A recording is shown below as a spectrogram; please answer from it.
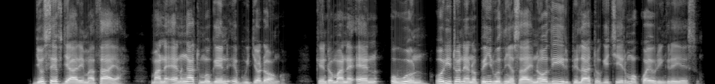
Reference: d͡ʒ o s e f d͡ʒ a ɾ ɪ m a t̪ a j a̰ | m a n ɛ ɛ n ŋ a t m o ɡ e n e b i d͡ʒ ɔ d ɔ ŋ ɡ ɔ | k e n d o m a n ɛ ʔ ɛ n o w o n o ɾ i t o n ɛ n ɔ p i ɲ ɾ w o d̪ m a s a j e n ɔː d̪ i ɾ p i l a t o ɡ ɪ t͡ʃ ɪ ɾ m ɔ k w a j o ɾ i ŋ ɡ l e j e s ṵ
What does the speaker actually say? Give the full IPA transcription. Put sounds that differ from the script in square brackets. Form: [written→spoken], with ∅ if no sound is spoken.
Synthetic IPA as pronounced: d͡ʒ o s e f d͡ʒ a ɾ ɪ m a t̪ a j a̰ | m a n ɛ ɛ n ŋ a t m o ɡ e n e b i d͡ʒ ɔ d ɔ ŋ ɡ ɔ | k e n d o m a n ɛ ʔ ɛ n o w o n o ɾ i t o n ɛ n ɔ p i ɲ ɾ w o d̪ [m→ɲ] a s a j e n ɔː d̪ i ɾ p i l a t o ɡ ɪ t͡ʃ ɪ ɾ m ɔ k w a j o ɾ i ŋ ɡ [l→ɾ] e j e s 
